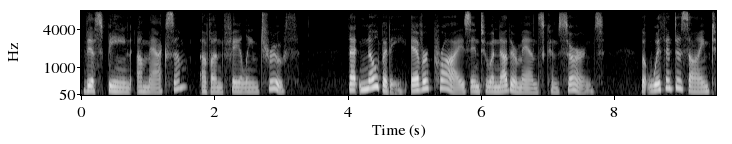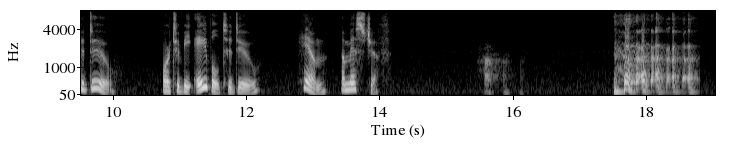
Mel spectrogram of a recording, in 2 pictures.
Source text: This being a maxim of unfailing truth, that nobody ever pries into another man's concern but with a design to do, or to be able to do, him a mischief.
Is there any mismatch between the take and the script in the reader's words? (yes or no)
yes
